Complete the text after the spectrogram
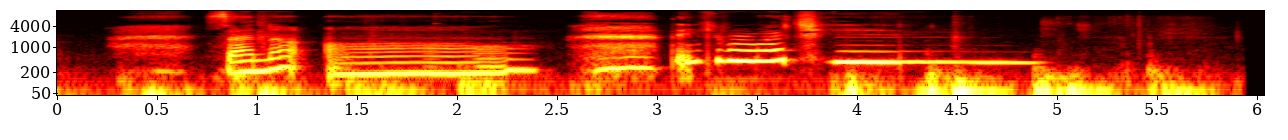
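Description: A woman exclaims and talks with excitement close by.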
